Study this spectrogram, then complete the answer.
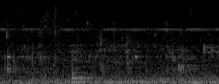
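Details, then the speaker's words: Ford 8N/9N/2N tractor hydraulics: pump lifts arms with no load, but arms drift down, more under pressure; faint dripping and trickling over engine rumble as oil leaks back internally, fault in top lid piston, cylinder, gasket or tube, not yet known. "can definitely hear that oil moving which is the indication that there's a problem in the top whether that's the piston the cylinder a problem with the top lid gasket or that tube we don't know yet"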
